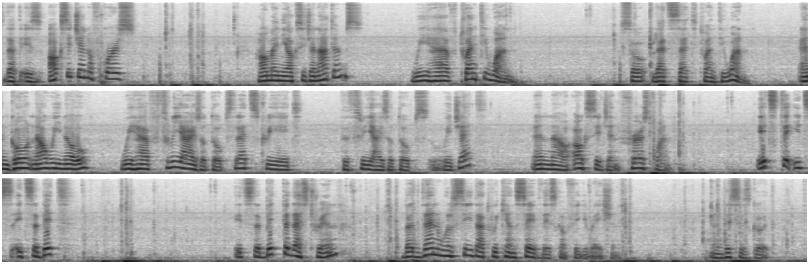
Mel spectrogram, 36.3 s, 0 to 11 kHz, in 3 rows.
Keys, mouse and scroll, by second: 1.8 click, 4.5 click, 7.6 click, 13.2 middle click, 13.2 scroll up 2, 14.6 click, 15.9 click, 16.4 middle click, 16.4-16.9 scroll, 16.7 middle click, 19.0 click, 21.1 click, 23.0 click, 24.9 click, 27.3 click, 29.4 click, 31.3 click, 32.7 click.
